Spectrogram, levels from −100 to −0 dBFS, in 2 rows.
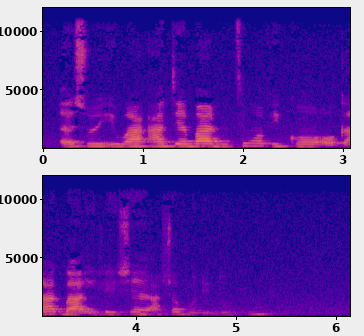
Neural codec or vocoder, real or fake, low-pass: none; real; 10.8 kHz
